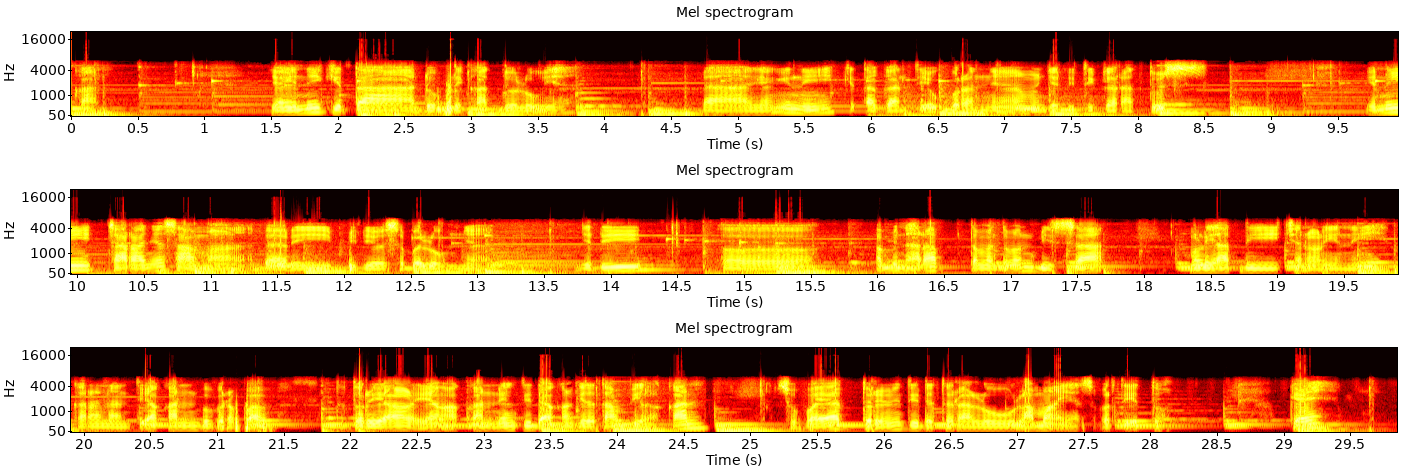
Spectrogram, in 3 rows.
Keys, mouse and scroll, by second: 2.2 ctrl+d, 2.9 click, 7.8-8.3 typing, 9.4 Return, 11.0 shift+click, 11.7-12.0 typing, 13.9 shift+click, 14.3 right click, 16.2-20.3 drag, 20.5 z, 21.2-27.3 drag.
